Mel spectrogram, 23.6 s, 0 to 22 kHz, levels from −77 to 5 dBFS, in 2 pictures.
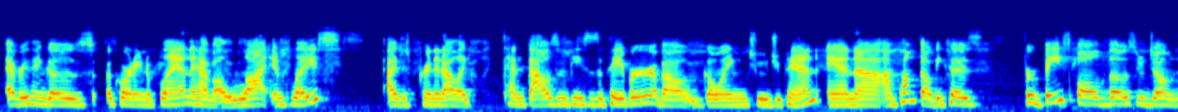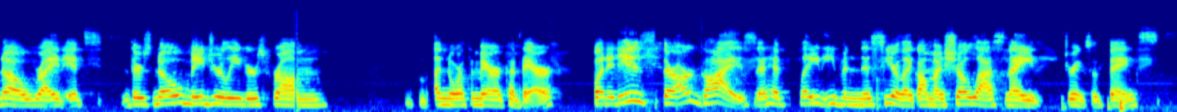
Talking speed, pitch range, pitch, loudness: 175 wpm, 180-215 Hz, 195 Hz, -19 LUFS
